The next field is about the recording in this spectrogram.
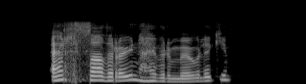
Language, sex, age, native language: Icelandic, male, 30-39, Icelandic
